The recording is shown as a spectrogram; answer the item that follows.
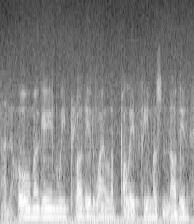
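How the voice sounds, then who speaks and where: A man's voice: mid-range voice, little pitch movement, a little slow, vocal fry, warm tone, slight background noise. A man reading his own poem aloud in a rhythmic, sing-song recitation, on a dull old tape recording. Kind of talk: poetry recitation.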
